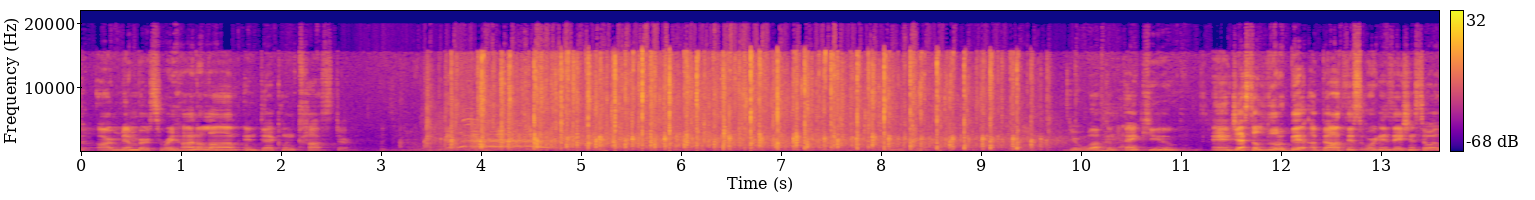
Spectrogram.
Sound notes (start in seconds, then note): 3.3 applause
